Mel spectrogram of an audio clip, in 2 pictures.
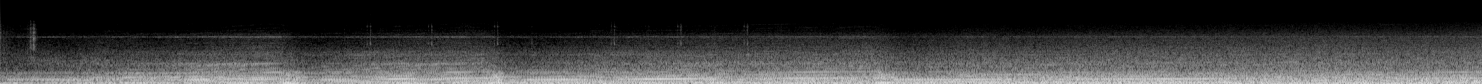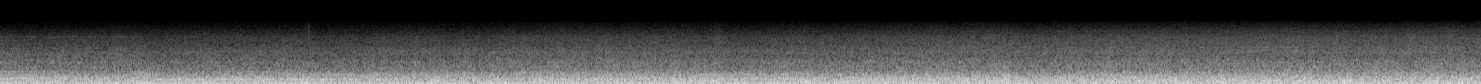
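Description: Mercedes S65 AMG's twin-turbo V12 accelerating through the gears: its pitch climbs and drops back at each of three upshifts in the first nine seconds, then rises slowly and holds steady at high speed under a heavy rush of wind and tyre noise.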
